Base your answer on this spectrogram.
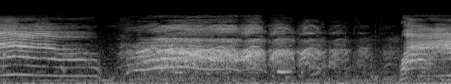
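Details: Cats in a fight give a drawn-out yowl that breaks into a wavering, higher-pitched moaning wail, rising and falling in pitch, before the steady yowl returns at the end.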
